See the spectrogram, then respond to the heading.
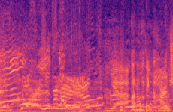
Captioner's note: cheering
